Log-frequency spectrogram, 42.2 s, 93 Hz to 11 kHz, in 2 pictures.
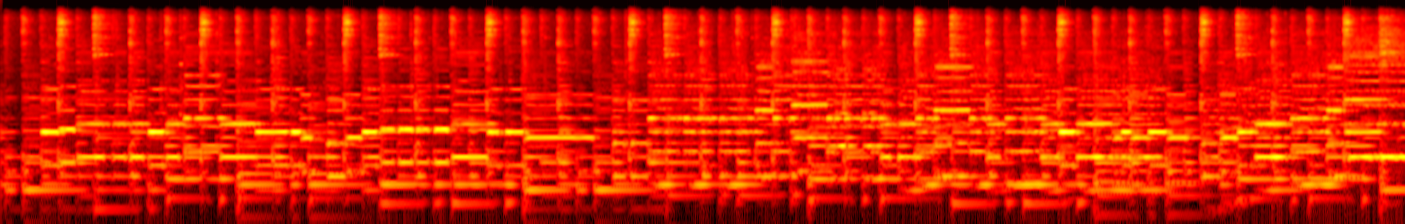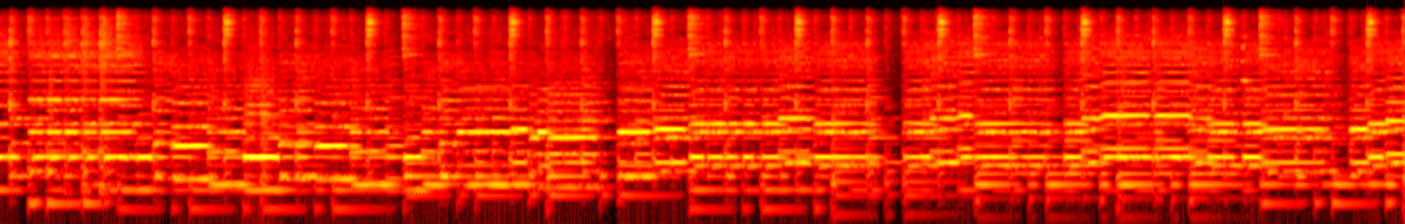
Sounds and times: Music: 0.0s - 42.1s.

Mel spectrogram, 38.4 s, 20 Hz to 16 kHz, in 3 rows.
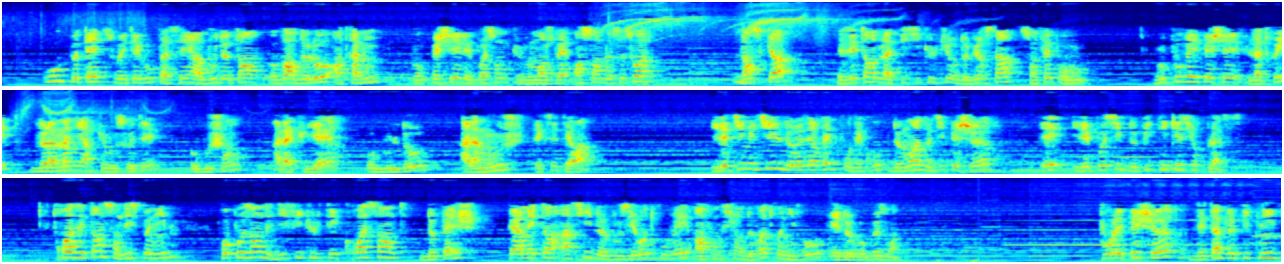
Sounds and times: Music: 0.0s - 38.3s
Speech: 0.4s - 6.5s, 7.3s - 10.9s, 11.5s - 18.8s, 19.9s - 25.2s, 26.0s - 34.8s, 36.6s - 38.3s.

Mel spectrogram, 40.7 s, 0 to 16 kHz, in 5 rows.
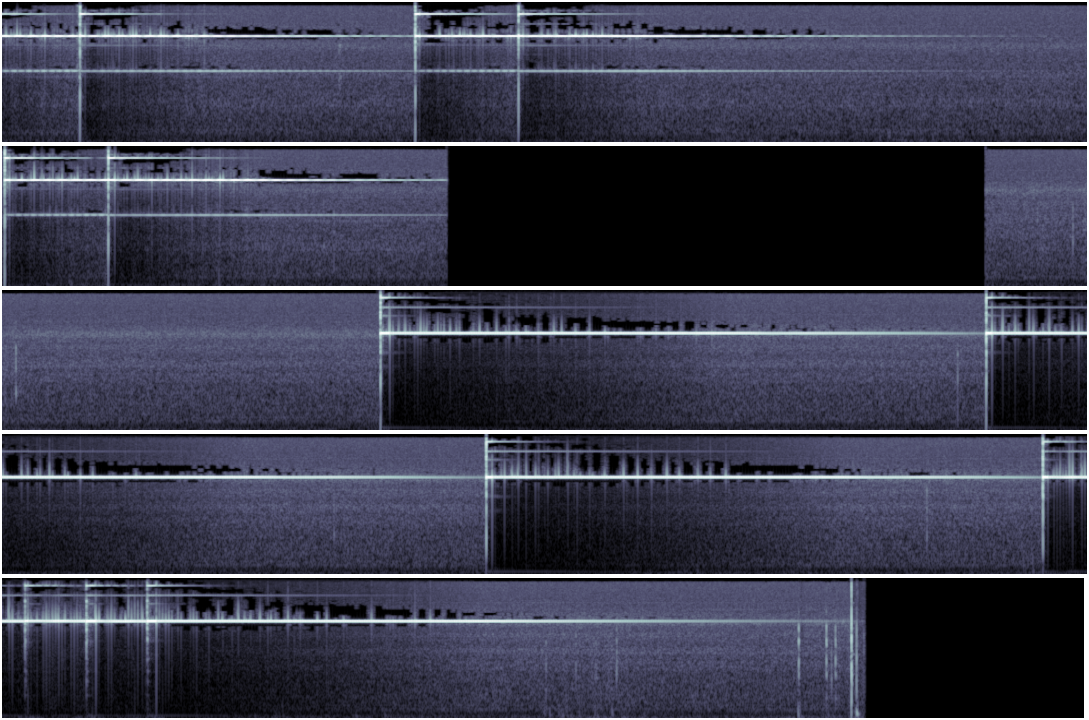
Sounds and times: Bicycle bell: 0.0s - 7.4s, 8.2s - 11.5s, 19.1s - 38.8s.

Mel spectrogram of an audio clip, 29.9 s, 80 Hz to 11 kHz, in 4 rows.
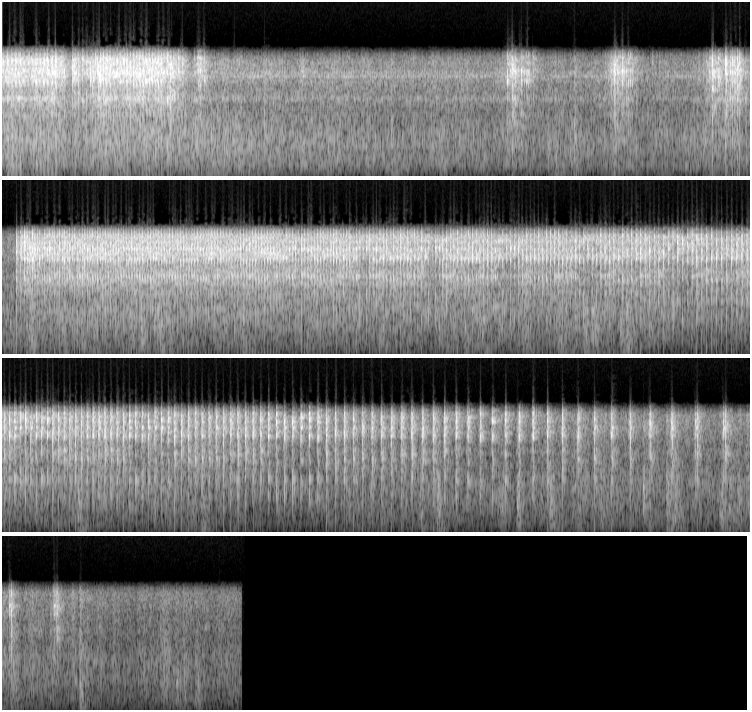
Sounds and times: Bicycle: 0.0s - 3.0s, 5.0s - 24.8s.

